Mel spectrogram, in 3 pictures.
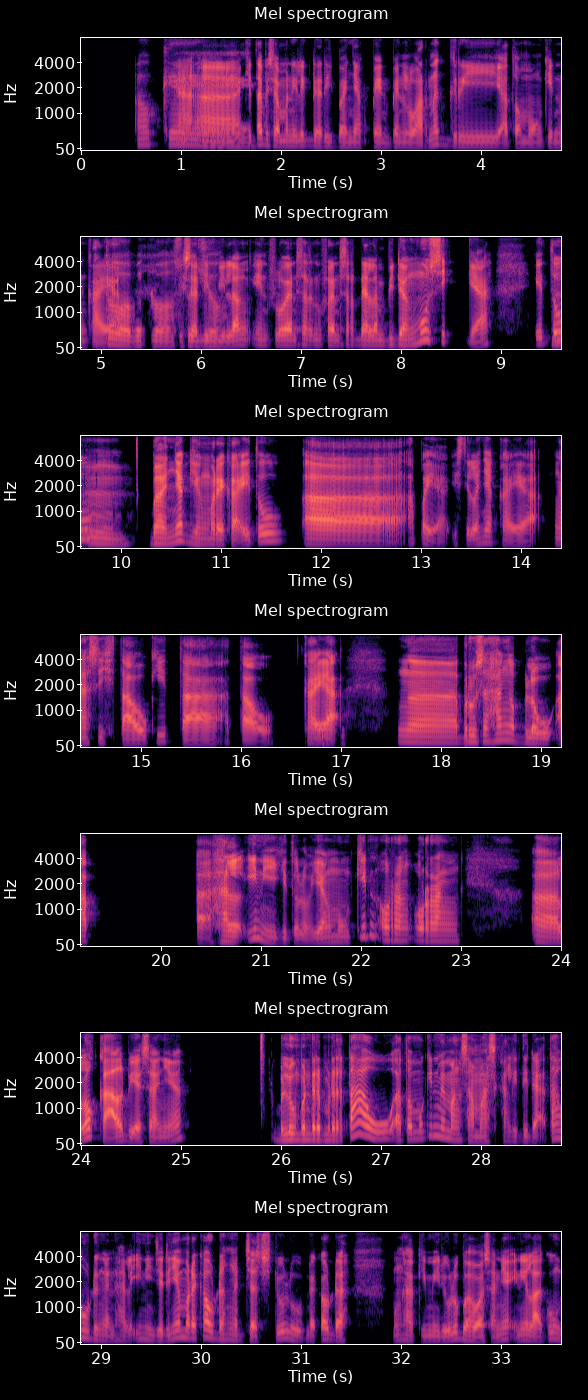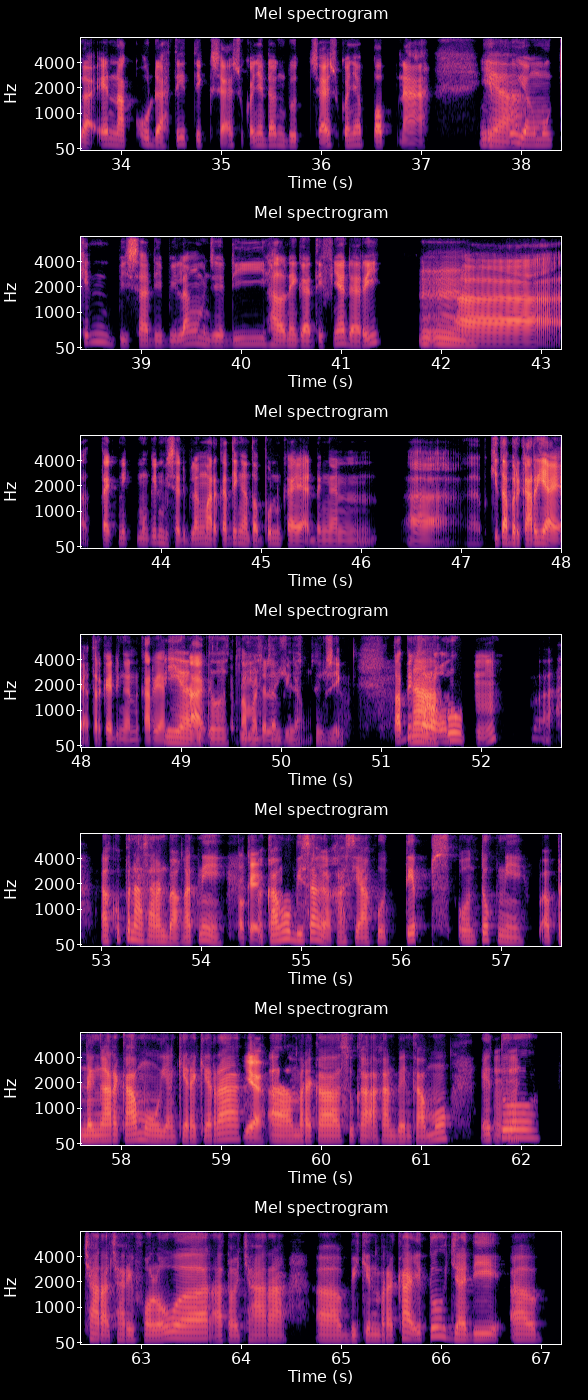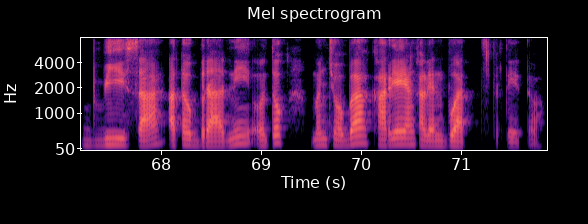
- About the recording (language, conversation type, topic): Indonesian, podcast, Bagaimana media sosial dan influencer membentuk selera musik orang?
- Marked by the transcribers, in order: tongue click; in English: "ngeblow up"; in English: "ngejudge"; in English: "follower"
